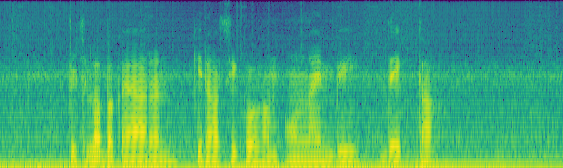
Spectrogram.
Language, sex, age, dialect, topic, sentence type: Hindi, male, 18-24, Hindustani Malvi Khadi Boli, banking, statement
